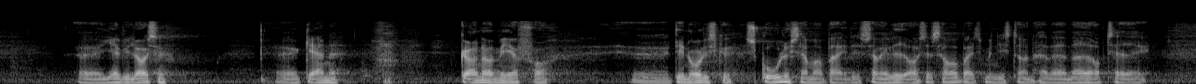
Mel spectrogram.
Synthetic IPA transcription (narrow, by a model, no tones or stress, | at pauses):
jɑ̈ɪʋe̝lɒ̽sə | ɡ̥æɐnə | ɡ̥ɶːɐnɔ̽ð̩ˠme̝ːɐfɒ̽ | d̥e̝no̝ɐɾisɡ̥əsɡ̥o̝ːləsɑ̈mɑ̈ːb̥ɑ̈ɪ̰d̥əsɒ̽mjɑ̈ɪe̝ð̞̰ˠɒ̽səsɑ̈mɑːb̥ɑ̈ɪd̥sminisd̥ɐːnɦɑ̈ʋæːɐð̞̩ˠmɑ̈ːð̞̩ˠɒ̽b̥̚t͡sʰɛ̰ːð̞̩ˠæ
